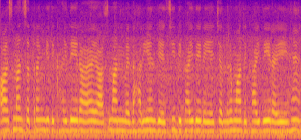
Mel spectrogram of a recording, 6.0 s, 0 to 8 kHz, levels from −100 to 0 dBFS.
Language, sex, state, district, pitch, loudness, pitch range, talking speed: Hindi, female, Uttar Pradesh, Etah, 210 Hz, -14 LUFS, 205-215 Hz, 190 wpm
